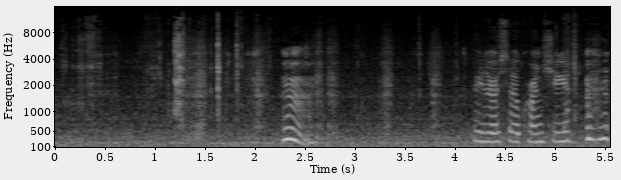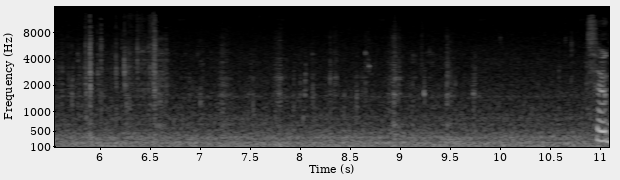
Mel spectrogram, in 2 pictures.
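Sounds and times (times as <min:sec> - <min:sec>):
crunchy chewing: 0:00.0 - 0:04.2, 0:06.0 - 0:09.8
car cabin hum: 0:00.0 - 0:11.0.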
